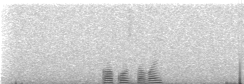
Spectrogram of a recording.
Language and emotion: Russian, neutral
